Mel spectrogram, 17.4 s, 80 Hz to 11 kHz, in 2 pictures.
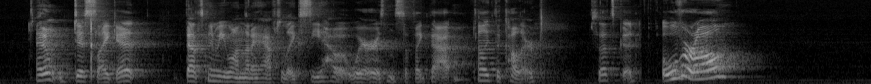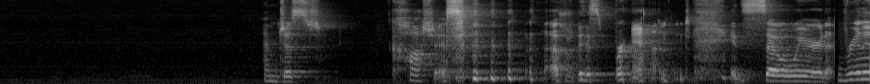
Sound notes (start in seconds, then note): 13.2 giggles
